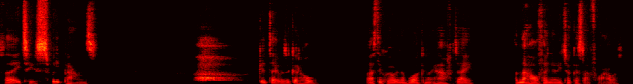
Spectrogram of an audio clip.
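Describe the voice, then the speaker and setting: Husky, creaky-voiced British man rambling. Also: fairly low pitch, fairly quick, long pauses, warm tone. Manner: rambling, repeats phrases. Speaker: YouTube channel host. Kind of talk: casual improvised comic storytelling.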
